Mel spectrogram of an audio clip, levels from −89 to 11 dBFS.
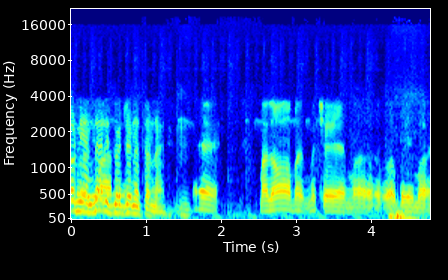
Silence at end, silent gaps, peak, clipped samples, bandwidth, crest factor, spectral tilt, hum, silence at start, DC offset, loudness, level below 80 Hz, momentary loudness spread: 0 s; none; -6 dBFS; under 0.1%; 18 kHz; 18 dB; -8 dB/octave; none; 0 s; under 0.1%; -23 LUFS; -38 dBFS; 12 LU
